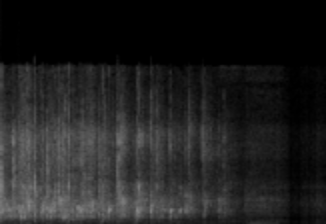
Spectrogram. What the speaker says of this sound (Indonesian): Terakhir tepuk tangan untuk saya.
